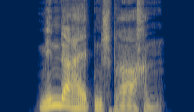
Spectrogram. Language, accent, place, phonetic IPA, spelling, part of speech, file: German, Germany, Berlin, [ˈmɪndɐhaɪ̯tn̩ˌʃpʁaːxn̩], Minderheitensprachen, noun, De-Minderheitensprachen.ogg
- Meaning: plural of Minderheitensprache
